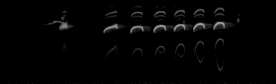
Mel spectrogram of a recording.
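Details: Crowned Slaty Flycatcher (Griseotyrannus aurantioatrocristatus, tuquito gris), one of Argentina's common birds, sings a faint introductory note, then six thin, very high, squeaky slurred notes at about five per second, over a quiet background.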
